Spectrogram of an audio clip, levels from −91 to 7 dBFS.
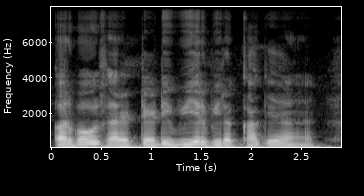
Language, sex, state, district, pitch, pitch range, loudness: Hindi, male, Jharkhand, Ranchi, 125 Hz, 115-130 Hz, -17 LUFS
